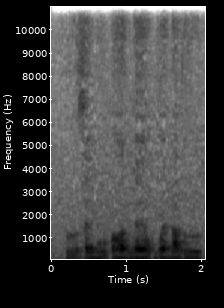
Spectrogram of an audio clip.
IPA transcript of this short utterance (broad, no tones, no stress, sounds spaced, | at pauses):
ɯː θ ɛ ŋ uː ʔ ʌː l ŋ ɛː w ɡʷ ɛː n̪ a w ɾ ɯ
